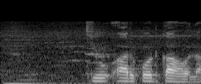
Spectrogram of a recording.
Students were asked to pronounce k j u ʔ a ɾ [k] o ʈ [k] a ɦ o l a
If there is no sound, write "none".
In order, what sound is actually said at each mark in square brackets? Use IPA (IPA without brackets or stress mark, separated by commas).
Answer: k, k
